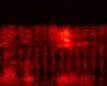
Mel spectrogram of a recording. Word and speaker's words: Elokim: Hashem Elokim. Hashem is what? His master, Yud Kei Vav Kei. So here we have the pronunciation is Elokim, which is Midas Adin, but the spelling is Midas Arachmim.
